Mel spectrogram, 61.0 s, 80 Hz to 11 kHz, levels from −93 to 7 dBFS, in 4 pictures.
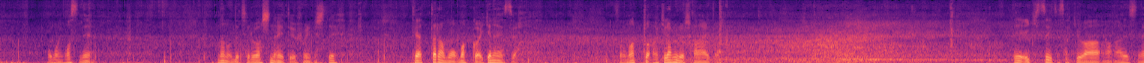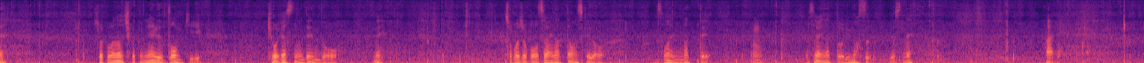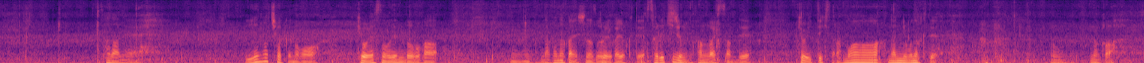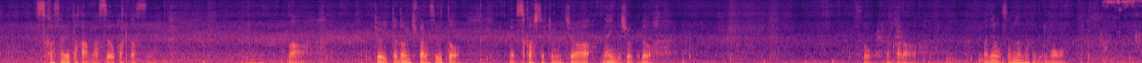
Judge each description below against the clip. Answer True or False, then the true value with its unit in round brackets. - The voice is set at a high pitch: False (95 Hz)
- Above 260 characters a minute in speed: False (250 characters per minute)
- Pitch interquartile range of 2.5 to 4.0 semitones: True (2.9 semitones)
